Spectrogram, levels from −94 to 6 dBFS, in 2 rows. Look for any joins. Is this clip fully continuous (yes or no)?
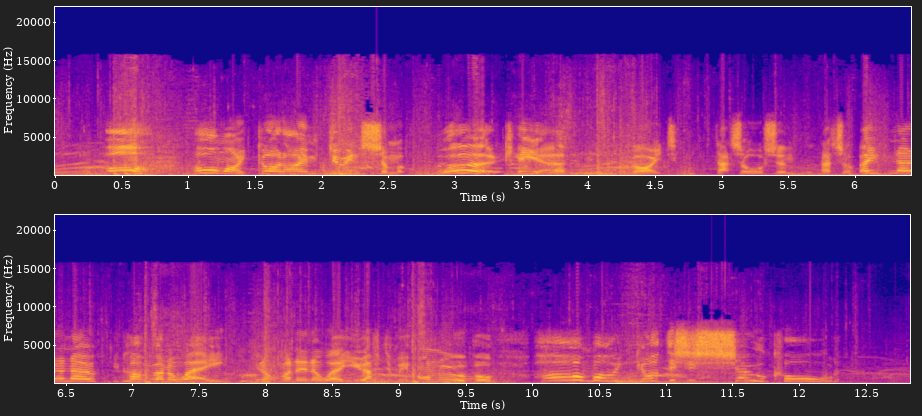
yes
